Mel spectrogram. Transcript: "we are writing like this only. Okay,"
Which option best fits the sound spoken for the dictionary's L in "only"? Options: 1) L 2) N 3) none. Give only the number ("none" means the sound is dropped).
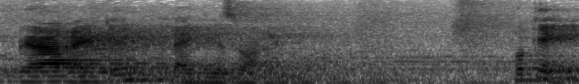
3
